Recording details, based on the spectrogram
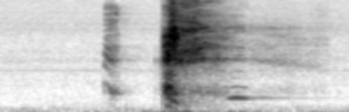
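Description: A short intake of breath, then one sharp explosive sneeze with a brief voiced tail; an ordinary single sneeze.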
